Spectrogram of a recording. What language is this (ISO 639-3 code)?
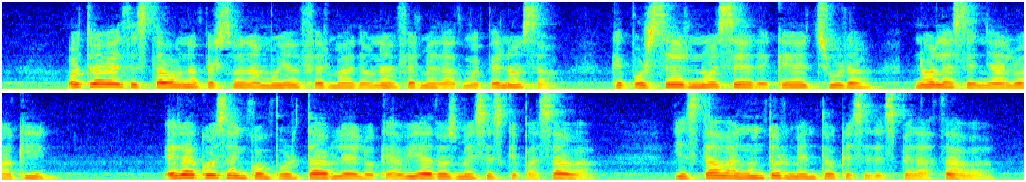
spa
